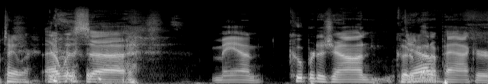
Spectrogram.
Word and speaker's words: DeJean: Cooper DeJean could have been a Packer. Yeah, I know. I don't know how you say it. It's Dijon. Cooper DeJean, Dijon mustard.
